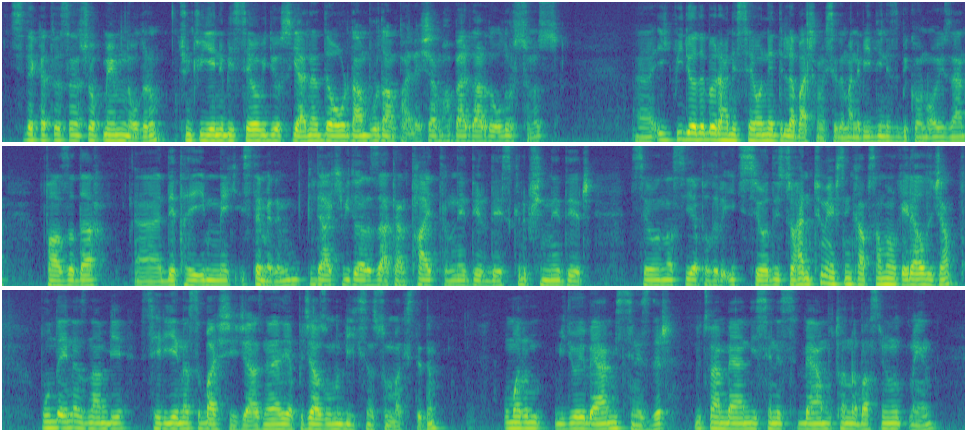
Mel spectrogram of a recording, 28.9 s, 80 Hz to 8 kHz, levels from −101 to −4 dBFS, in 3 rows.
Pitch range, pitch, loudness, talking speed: 105-120 Hz, 110 Hz, -21 LUFS, 175 wpm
